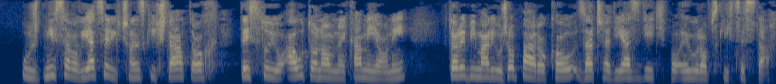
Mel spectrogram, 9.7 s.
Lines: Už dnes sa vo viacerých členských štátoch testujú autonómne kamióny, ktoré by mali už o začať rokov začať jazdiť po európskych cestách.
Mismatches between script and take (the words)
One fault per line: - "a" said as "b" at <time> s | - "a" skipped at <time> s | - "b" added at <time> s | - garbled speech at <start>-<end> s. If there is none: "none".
- "začať" said as "pár" at 6.5 s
